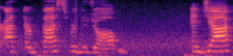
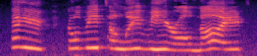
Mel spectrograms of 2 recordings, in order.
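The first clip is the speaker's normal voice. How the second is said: higher, louder plaintive plea; a hint of a stranded man begging; pleading whine; 5 semitones higher, 7 dB louder than usual. Underfoot hanging, pleading.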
